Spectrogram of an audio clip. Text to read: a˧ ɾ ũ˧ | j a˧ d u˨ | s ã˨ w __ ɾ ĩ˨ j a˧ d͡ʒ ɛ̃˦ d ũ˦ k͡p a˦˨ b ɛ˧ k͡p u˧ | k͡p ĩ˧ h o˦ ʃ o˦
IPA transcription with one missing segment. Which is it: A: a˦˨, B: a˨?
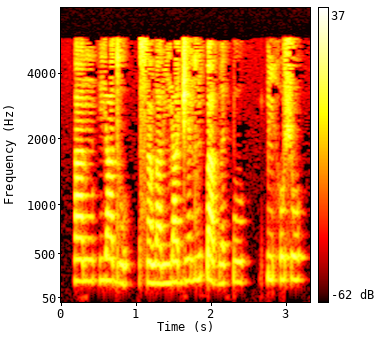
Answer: B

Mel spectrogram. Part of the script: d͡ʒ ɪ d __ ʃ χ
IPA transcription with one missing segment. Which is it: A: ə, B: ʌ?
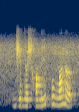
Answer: A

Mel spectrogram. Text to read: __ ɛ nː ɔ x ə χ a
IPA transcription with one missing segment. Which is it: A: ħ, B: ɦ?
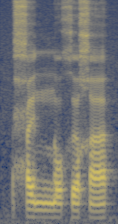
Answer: A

